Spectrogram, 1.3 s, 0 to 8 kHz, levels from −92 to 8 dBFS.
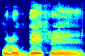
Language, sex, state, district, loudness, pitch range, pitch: Hindi, male, Jharkhand, Jamtara, -14 LUFS, 135-150 Hz, 145 Hz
